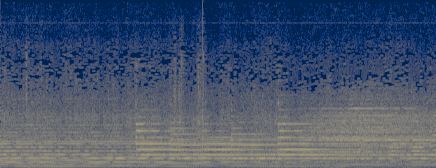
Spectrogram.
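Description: Orchestral music with held brass chords that change every second or so.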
